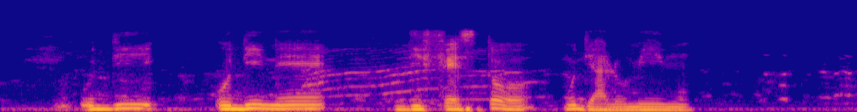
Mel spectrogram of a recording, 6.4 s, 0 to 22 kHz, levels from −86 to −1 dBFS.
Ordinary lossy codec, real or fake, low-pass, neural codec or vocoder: Opus, 32 kbps; real; 7.2 kHz; none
